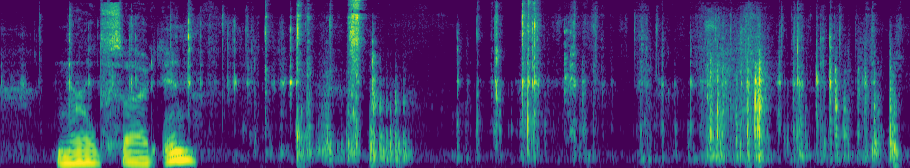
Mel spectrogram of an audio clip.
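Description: Small plastic parts click and rattle close by.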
